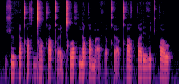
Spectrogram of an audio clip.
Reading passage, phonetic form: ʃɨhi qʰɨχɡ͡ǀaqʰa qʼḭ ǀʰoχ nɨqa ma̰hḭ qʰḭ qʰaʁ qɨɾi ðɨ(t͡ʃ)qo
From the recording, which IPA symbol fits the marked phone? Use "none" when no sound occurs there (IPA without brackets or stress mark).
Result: t͡ʃ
